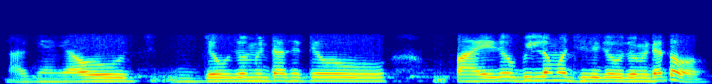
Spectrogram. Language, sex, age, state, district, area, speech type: Odia, male, 18-30, Odisha, Balasore, rural, conversation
